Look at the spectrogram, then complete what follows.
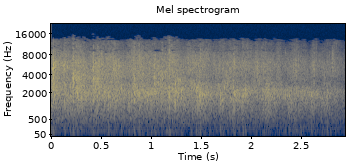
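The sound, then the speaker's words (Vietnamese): An audience applauds a man to encourage him: dense, even clapping fills the whole stretch at a steady level, easing off slightly toward the end. “Nào, vỗ tay khích lệ anh ấy.”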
